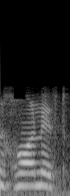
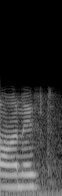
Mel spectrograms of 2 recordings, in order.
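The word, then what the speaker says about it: honest: वन तो क्या आएगा यहां पे अ एन हॉनेस्ट देखो यह थोड़ा वो है ना साउंड वाला भी ठीक है हॉ आ रहा है ठीक है हॉनेस्ट तो क्या आएगा एन ऑनेस्ट क्यों आ रहा क्योंकि स्पेलिंग कोंसोनेंट है लेकिन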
